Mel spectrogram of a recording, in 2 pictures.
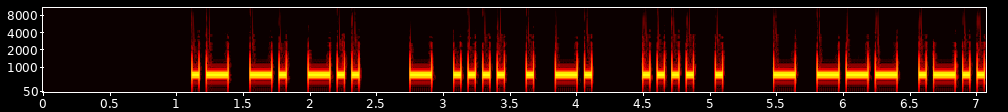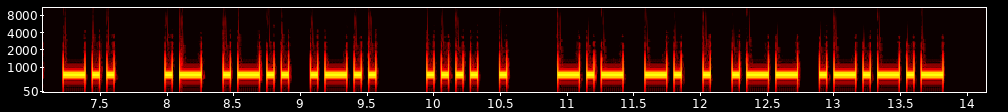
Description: Morse code, heard as a keyed tone, about 22 wpm, 700 Hz. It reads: AND THEN HE TOLD ALL HE KNEW.
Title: Sentences from Top 400 Words 22wpm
